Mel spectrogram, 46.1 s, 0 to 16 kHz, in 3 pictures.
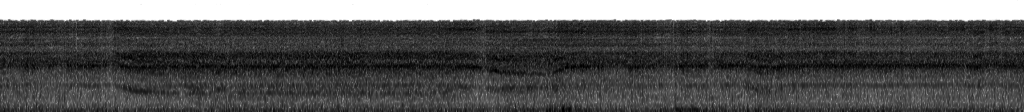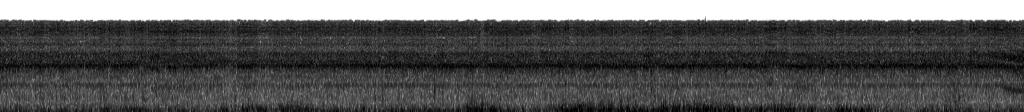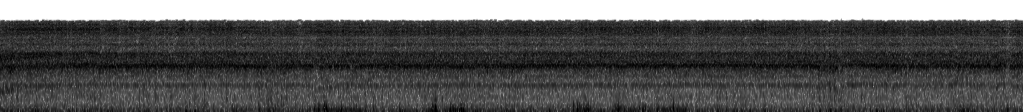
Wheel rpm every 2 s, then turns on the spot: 220, 190, 190, 200, 220, 230, 230, 230, 230, 230, 230, 230, 240, 230, 230, 230, 230, 230, 230, 230, 230, 230, 230.
none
